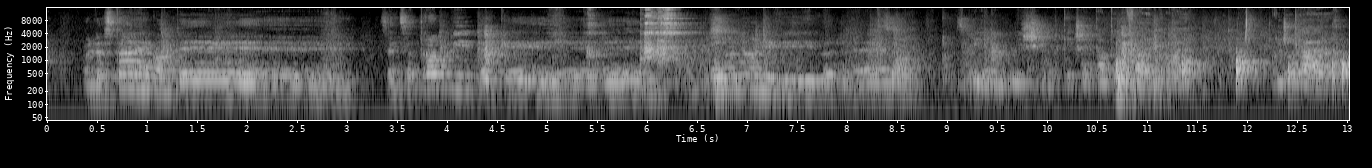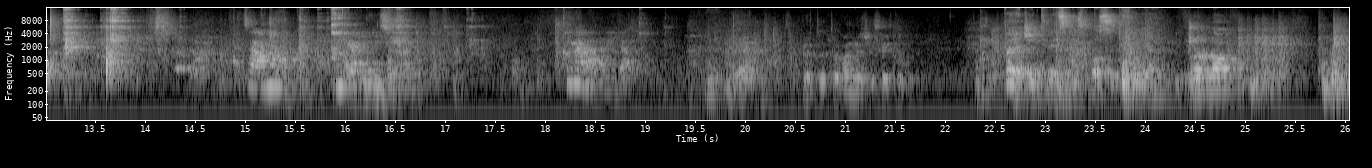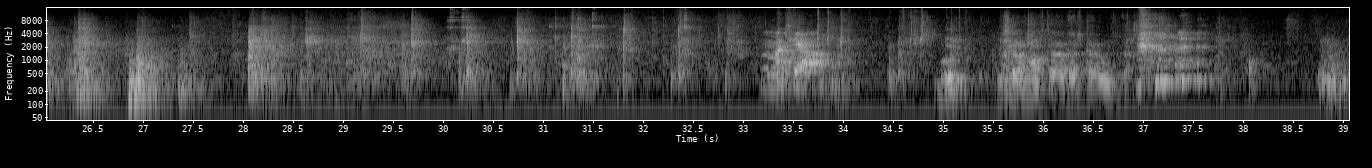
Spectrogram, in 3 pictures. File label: footsteps creaking floorboards dialogue recording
